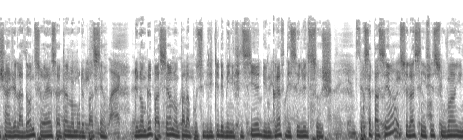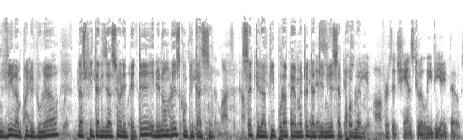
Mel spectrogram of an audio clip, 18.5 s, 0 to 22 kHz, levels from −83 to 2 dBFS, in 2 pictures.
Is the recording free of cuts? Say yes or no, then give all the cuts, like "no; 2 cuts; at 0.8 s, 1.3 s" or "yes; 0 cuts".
yes; 0 cuts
